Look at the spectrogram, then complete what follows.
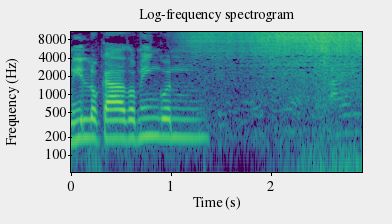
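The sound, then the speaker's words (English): Meat sizzles on a grill by the sideline at a Sunday Mapuche gathering in Santiago, a steady crackling hiss that fills the second half after a voice briefly sounds at the start, moderately loud. “Smells of smoke and sizzling meat blow towards a splintering picnic table on the sideline.”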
